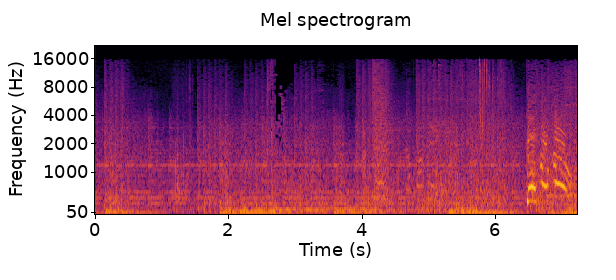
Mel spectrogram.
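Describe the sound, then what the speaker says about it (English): Gunfire in the video game Call of Duty: Black Ops, a steady rattle of automatic weapons and explosive bursts. A voice speaks over it, and it ends with a sharp, louder blast near the finish. "Gunfire's drawing attention"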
